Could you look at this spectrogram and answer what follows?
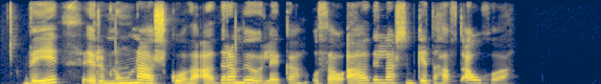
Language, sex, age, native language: Icelandic, female, 20-29, Icelandic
